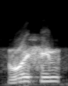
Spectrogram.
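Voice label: Speech Russian; DCS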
